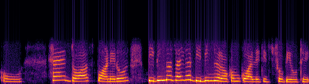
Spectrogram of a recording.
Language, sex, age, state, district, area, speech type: Bengali, female, 18-30, West Bengal, Bankura, urban, conversation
